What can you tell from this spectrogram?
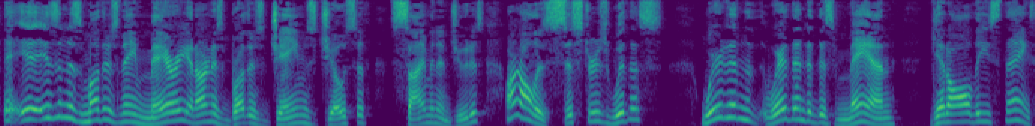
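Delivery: high, mildly incredulous string of questions; lightly acted townsfolk disbelief; amazed questioning. Amazed hometown crowd listing Jesus' family, incredulous. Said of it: "and they were amazed".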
